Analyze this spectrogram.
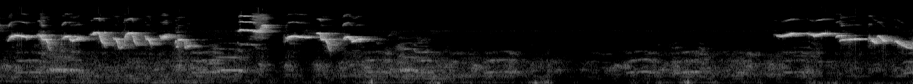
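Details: Oriental magpie-robin singing as a lure to attract wild birds and provoke singing: dense bursts of fast, varied whistles and warbles at the start, a quiet middle stretch, then another bright phrase near the end.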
